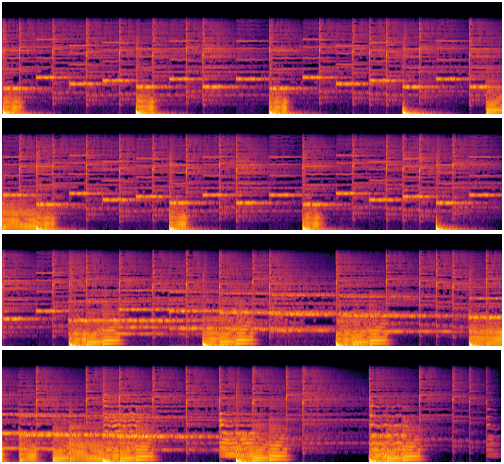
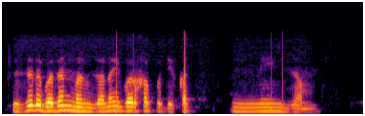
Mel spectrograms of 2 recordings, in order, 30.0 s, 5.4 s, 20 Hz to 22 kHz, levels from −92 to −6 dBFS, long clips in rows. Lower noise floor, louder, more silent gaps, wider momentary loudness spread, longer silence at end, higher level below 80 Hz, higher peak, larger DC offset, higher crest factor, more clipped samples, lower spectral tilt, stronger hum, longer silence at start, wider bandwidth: second, -46 dBFS vs -79 dBFS; second, -23 LUFS vs -19 LUFS; neither; second, 9 LU vs 17 LU; second, 0.05 s vs 0.75 s; first, -26 dBFS vs -58 dBFS; about the same, -2 dBFS vs -2 dBFS; neither; about the same, 20 dB vs 18 dB; neither; second, -4.5 dB/octave vs -10 dB/octave; neither; second, 0 s vs 0.15 s; first, 12 kHz vs 6.8 kHz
